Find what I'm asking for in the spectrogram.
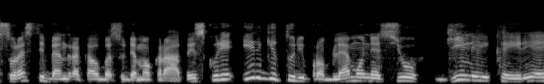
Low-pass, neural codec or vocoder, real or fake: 7.2 kHz; none; real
